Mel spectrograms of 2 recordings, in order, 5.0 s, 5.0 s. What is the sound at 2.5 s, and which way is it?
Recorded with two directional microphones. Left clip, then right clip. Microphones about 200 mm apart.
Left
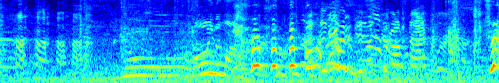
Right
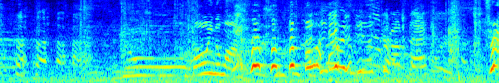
Speech, 55° right (ahead or behind).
